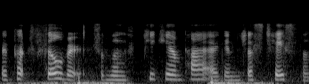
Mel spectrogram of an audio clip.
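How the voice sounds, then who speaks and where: In a put-on character voice, the speaker cackles at a fairly high pitch and a moderate pace. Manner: cackling, suspicious.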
